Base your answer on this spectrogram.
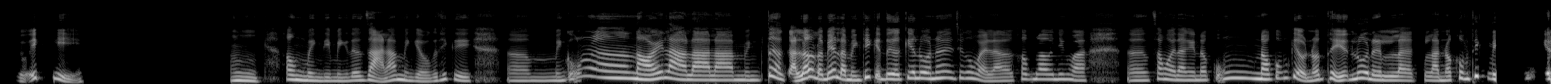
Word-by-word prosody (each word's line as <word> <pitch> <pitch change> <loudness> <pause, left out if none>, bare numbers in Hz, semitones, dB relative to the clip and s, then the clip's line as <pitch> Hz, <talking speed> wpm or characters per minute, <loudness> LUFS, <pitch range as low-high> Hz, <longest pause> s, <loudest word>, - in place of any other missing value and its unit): Kiểu - - -12
ích 295 0 -4
kỷ. 170 - -3 1.5
Ừm, 180 -3 +1 0.3
không, 215 -3 +3
mình 175 -3 0
thì 165 - -3
mình 165 0 -4
đơn 190 +1 -2
giản 200 -4 0
lắm, 215 +2 +1
mình, 180 -4 -1
kiểu, 145 -3 -5
cứ 170 - -6
thích 235 +5 -3
thì, 180 -5 -3 0.3
ờ, 170 0 -7
mình 175 +1 -5
cũng, - - -6
ơ, 310 -6 +2
nói 245 +2 +6
là 255 -7 +3
là 210 -1 +3
là 200 0 0
mình 200 -1 -1
tức 390 - -1
là 275 - +2
cả - - +2
lớp - - +6
là 235 - +2
biết 300 +7 +3
là - - +3
mình 200 -1 +2
thích 340 - +2
cái - - -1
đứa 240 -1 +4
kia 285 +4 -1
luôn 280 -1 +3
ấy, 295 -1 0
chứ 295 - -6
không 280 -3 -2
phải 180 -9 -3
là 165 +2 -5
không 240 +6 -7
đâu, 235 -1 -1
nhưng 235 0 -1
mà, 190 -2 -2 0.4
ờ, 185 +1 -5
xong 250 -1 -2
rồi 215 -2 0
thằng 200 -1 -1
ấy 195 - -2
nó 200 0 -2
cũng 280 +5 0
nó 240 -1 +5
cũng, 290 +3 -6
kiểu, 180 - 0
nó 190 +5 -1
thể 275 - +2
hiện 200 +4 +1
luôn 275 0 +4
l - - +2 0.2
là 180 -2 -1
là 180 -2 -2
nó 185 +1 -1
không 260 +3 0
thích 390 0 +4
mình. 235 - +1 0.3
Đúng - - -15
kiểu 260 - +4
215 Hz, 270 wpm, -23 LUFS, 185-265 Hz, 1.5 s, nói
